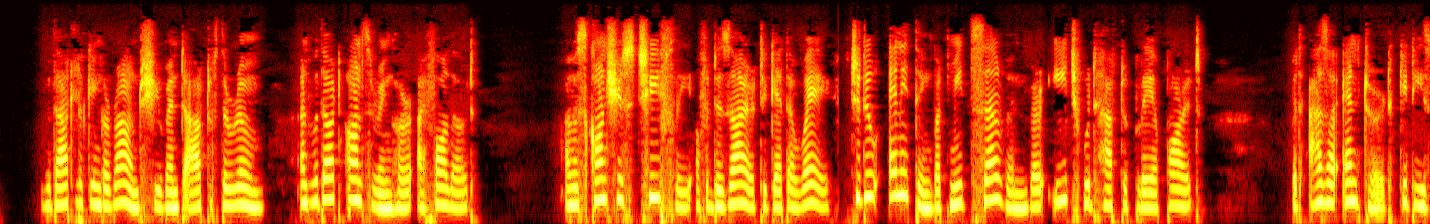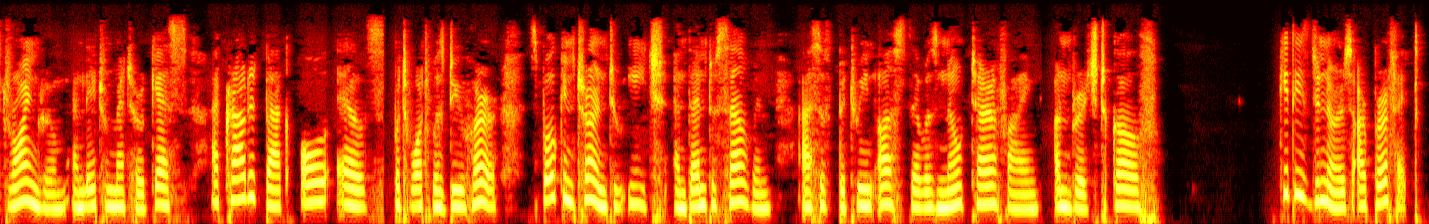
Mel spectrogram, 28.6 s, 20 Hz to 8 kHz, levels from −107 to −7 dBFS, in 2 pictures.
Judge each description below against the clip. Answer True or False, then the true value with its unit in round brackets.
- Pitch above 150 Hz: True (185 Hz)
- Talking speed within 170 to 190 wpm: True (175 wpm)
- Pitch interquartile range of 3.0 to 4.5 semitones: True (3.9 semitones)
